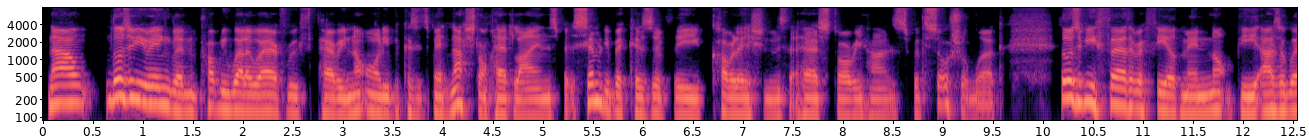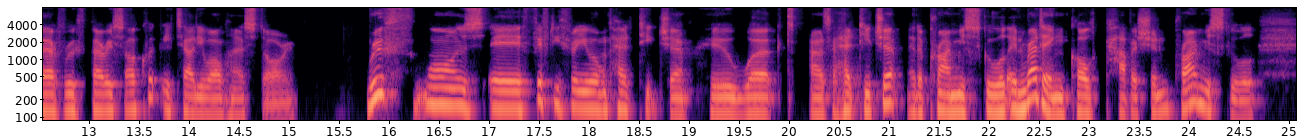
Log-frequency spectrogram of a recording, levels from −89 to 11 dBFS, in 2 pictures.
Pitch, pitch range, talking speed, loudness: 120 Hz, 110-140 Hz, 185 wpm, -20 LUFS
